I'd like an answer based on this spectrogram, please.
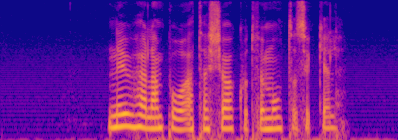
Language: Swedish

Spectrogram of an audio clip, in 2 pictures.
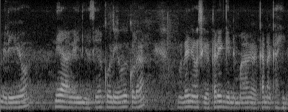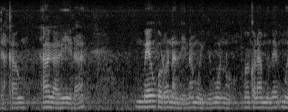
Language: Kikuyu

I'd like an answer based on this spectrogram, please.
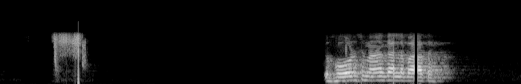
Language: Punjabi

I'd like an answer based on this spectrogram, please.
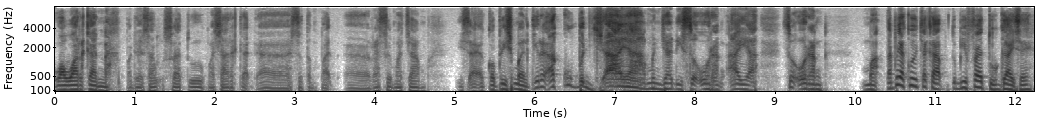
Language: Malay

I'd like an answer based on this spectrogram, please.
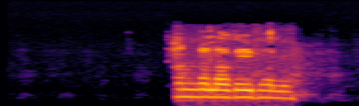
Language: Bangla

